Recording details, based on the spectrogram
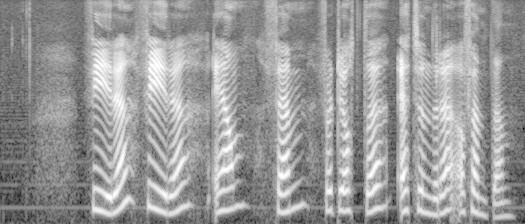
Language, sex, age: Norwegian, female, 26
